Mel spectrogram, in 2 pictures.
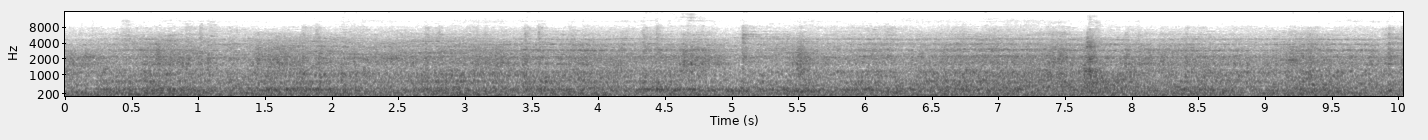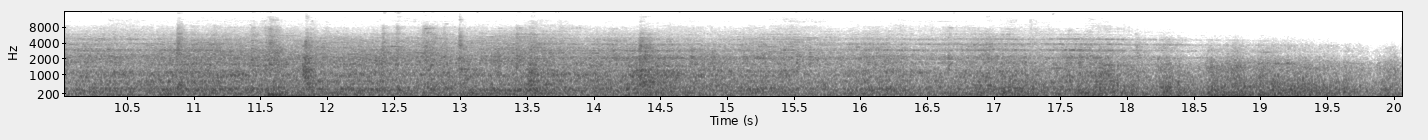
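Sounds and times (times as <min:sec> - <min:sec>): wheels clacking over rail joints: 0:00.0 - 0:19.2
freight train rumble: 0:00.0 - 0:20.0.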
